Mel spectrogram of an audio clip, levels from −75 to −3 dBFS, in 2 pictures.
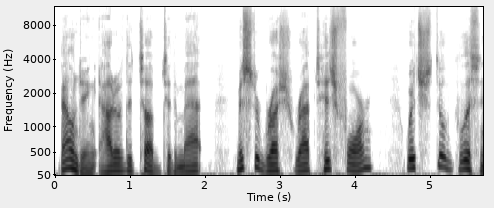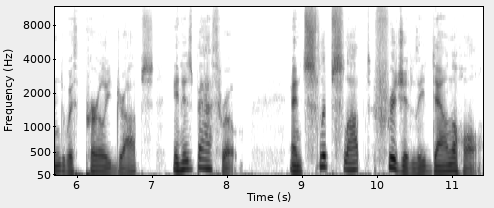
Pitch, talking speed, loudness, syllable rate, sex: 130 Hz, 160 wpm, -18 LUFS, 4.0 syllables/s, male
